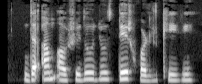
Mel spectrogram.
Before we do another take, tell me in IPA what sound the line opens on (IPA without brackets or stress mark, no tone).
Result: d̪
